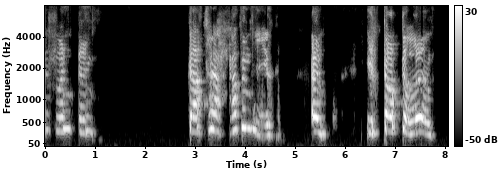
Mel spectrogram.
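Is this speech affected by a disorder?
Yes: cerebral palsy; predicted unlikely to talk, early speech therapy improved speaking.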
